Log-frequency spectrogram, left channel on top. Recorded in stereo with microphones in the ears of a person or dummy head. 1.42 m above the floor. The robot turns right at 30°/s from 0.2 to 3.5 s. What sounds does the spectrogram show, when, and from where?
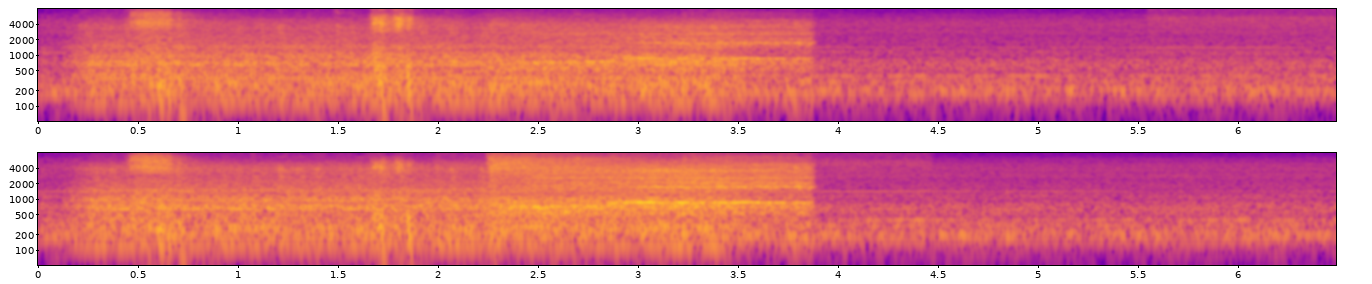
0.4 s footsteps: 5° right (ahead or behind); by 2.1 s 30° left (ahead or behind)
2.2 s a shout: 65° right; by 3.9 s 30° right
